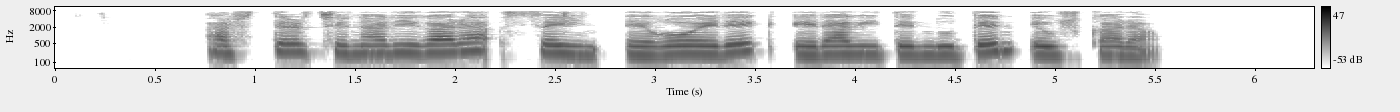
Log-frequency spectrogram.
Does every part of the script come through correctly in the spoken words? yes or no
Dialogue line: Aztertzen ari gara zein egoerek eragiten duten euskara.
yes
